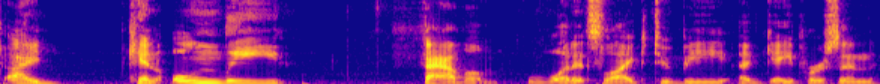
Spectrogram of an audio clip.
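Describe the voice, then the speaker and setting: A man's voice: medium pitch, slow. A man with an American accent giving a casual, sweary recap with wry asides, as a podcast co-host. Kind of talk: casual film recap with commentary.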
